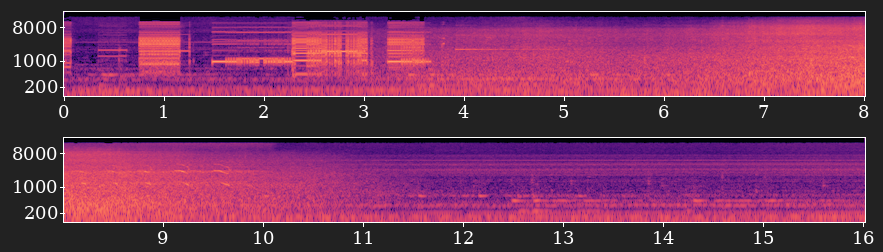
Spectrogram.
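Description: Sea surf, a rushing wash that swells up to a peak about halfway through and then fades away. In the first few seconds there are three short electronic beeps or tones.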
